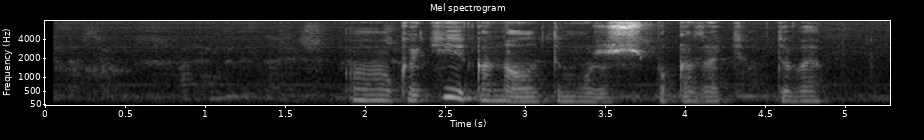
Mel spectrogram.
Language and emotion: Russian, neutral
